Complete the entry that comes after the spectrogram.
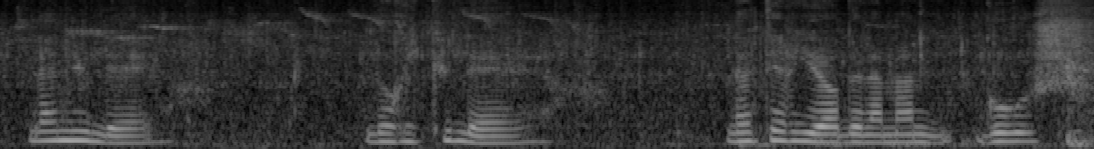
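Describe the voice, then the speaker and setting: A woman's very slow, calm and soothing voice, fairly low in pitch. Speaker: yoga nidra guide. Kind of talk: guided relaxation session. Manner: slow, calm, soothing.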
